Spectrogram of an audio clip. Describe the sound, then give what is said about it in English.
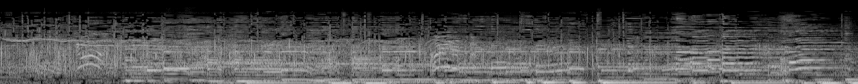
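An audience claps and cheers steadily for the band's manager during band member introductions while a band keeps playing underneath, with a bass line and melodic instruments running throughout the applause. “That means y'all have to give her the biggest round of applause.”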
